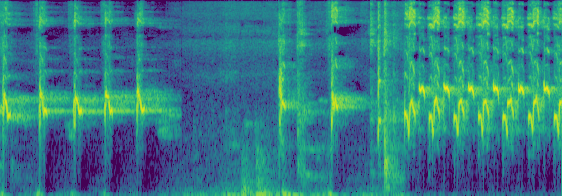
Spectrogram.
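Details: Yellow-vented bulbul's rapid fighting song, used as a lure for other bulbuls. Several bubbly phrases give way to a pause with low rumbling noise, then a fast, higher chattering series of twittering notes follows.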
